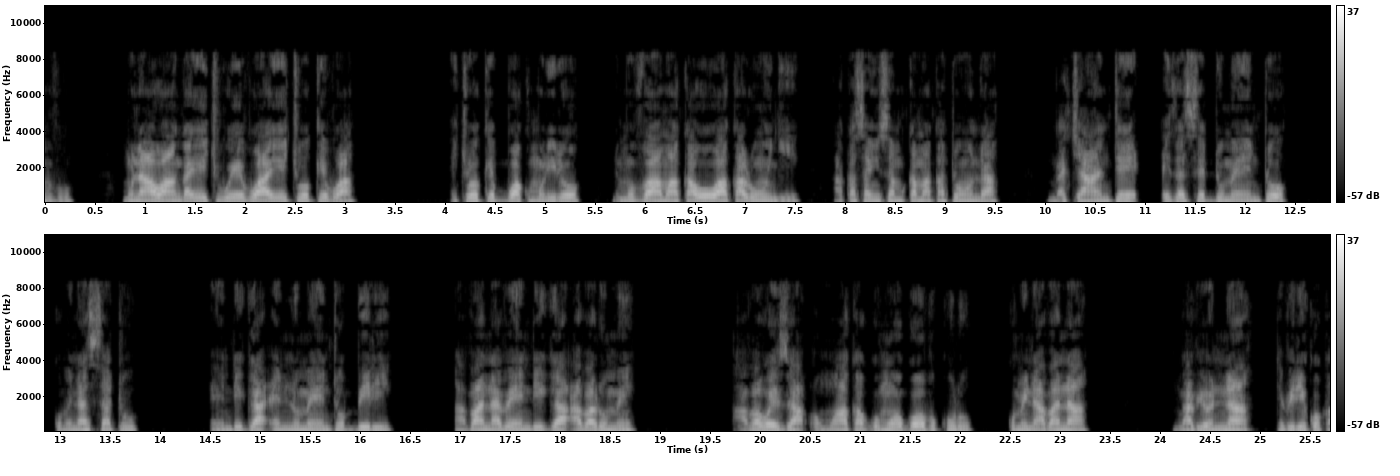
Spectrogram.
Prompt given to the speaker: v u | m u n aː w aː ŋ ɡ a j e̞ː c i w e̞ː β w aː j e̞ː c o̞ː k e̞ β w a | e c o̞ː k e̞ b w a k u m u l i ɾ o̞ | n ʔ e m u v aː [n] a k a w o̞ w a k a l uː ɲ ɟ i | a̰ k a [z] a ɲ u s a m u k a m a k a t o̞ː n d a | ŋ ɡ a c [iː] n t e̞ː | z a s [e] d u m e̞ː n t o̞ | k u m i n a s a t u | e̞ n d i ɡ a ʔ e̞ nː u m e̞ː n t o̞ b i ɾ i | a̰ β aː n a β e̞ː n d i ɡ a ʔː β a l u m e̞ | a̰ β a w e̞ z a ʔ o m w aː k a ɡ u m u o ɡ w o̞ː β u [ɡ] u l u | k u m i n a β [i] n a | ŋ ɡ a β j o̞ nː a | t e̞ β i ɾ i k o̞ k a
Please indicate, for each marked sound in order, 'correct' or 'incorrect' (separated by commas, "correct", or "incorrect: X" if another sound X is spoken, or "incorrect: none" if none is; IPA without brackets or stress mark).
incorrect: m, incorrect: s, incorrect: aː, correct, incorrect: k, incorrect: a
